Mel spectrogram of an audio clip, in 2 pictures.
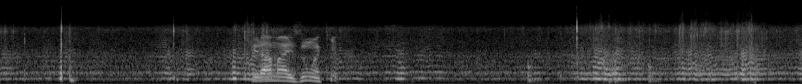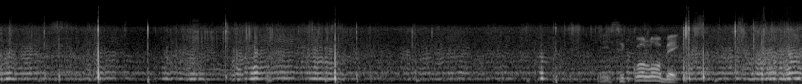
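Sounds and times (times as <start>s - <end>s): honeybees buzzing: 0.0s - 16.0s.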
